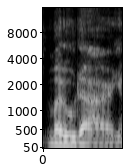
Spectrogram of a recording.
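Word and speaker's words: Mowday: You can correct me on the pronunciation of his surname, Bruce Moday or Moday. Yeah, Bruce Maude is a very interesting guy.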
